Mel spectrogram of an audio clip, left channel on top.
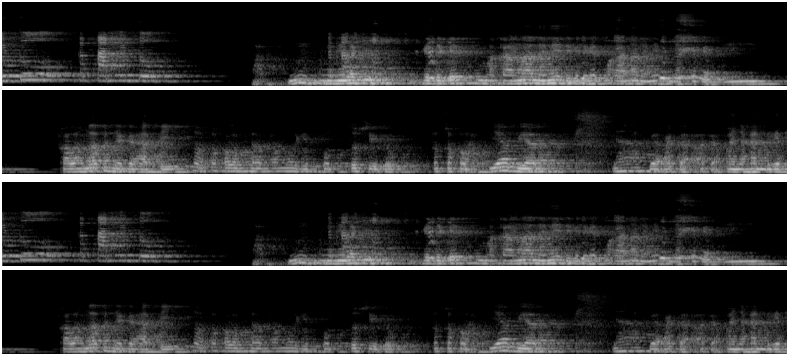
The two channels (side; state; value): right; quieter; 4.2 dB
